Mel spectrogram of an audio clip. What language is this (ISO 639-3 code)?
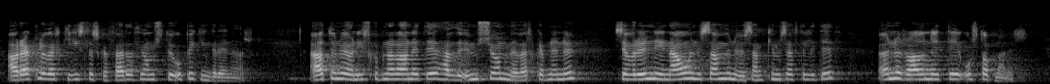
isl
